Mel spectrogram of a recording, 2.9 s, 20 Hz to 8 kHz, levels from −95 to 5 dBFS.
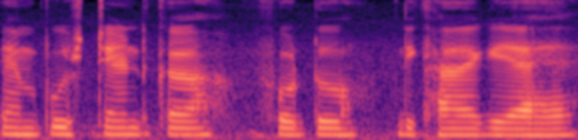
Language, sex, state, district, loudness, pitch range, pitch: Hindi, male, Chhattisgarh, Kabirdham, -19 LUFS, 140-145 Hz, 140 Hz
